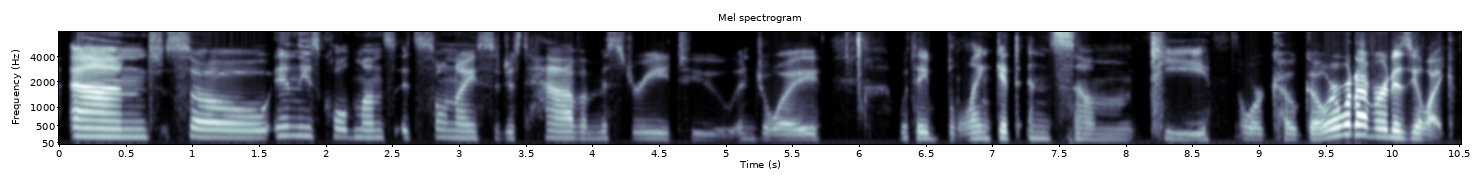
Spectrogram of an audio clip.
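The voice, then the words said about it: Midwestern American accent. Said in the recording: “I am in the Midwest, if my accent didn't make that obvious”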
